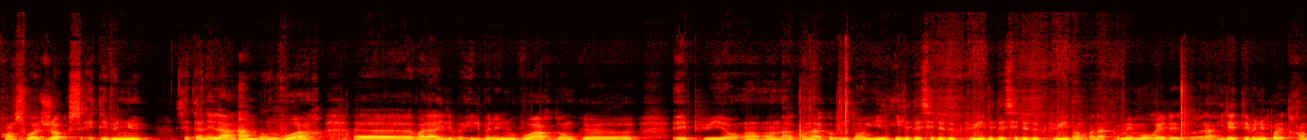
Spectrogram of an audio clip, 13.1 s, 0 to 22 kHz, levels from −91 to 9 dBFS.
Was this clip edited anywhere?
yes; 2 cuts; at 6.7 s, 9.9 s

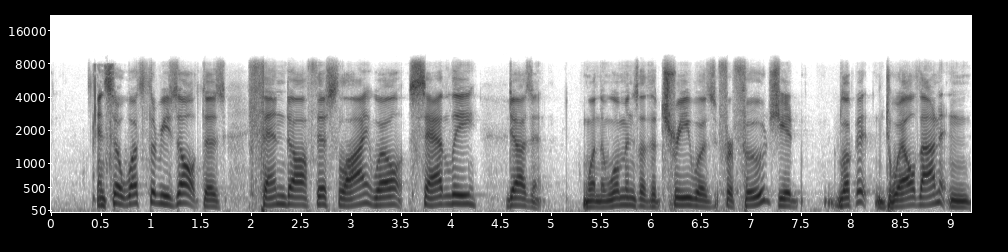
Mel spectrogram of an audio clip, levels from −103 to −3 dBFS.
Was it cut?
yes; 5 cuts; at 2.0 s, 4.6 s, 5.9 s, 6.7 s, 8.1 s

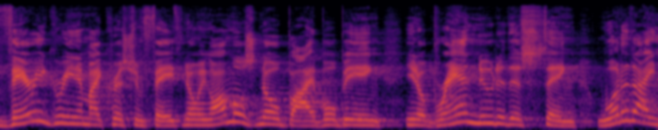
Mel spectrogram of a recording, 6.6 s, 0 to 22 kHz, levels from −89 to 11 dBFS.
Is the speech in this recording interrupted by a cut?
no; 0 cuts

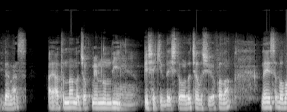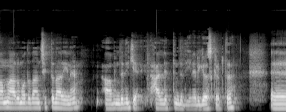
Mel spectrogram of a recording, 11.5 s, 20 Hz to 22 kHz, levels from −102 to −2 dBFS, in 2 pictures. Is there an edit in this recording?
no; 0 cuts

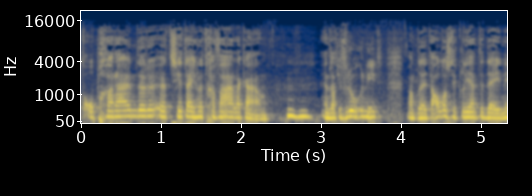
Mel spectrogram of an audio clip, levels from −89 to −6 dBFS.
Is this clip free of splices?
no; 3 cuts; at 1.3 s, 3.2 s, 4.2 s

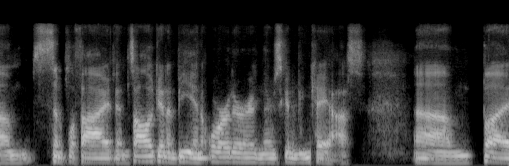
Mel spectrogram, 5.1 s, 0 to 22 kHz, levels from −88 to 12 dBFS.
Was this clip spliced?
yes; 1 cut; at 3.1 s

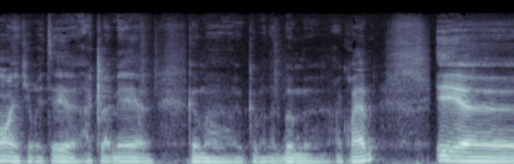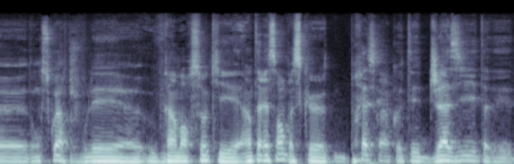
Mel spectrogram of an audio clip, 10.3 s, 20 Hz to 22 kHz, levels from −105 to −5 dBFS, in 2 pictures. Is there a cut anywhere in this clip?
yes; 6 cuts; at 1.9 s, 2.5 s, 4.3 s, 5.8 s, 6.8 s, 8.6 s

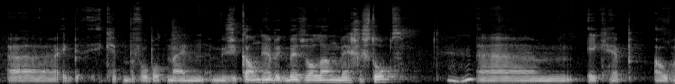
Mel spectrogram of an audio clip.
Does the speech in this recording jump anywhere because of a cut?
yes; 1 cut; at 2.6 s

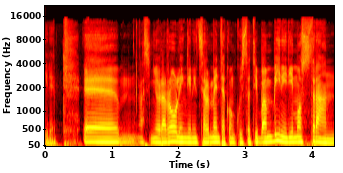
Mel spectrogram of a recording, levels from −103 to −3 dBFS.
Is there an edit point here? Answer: no; 0 cuts

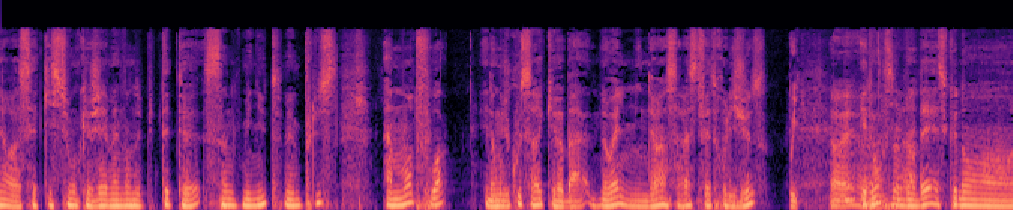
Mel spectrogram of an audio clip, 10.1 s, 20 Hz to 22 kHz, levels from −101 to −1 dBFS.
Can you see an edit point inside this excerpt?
yes; 3 cuts; at 4.2 s, 4.7 s, 7.0 s

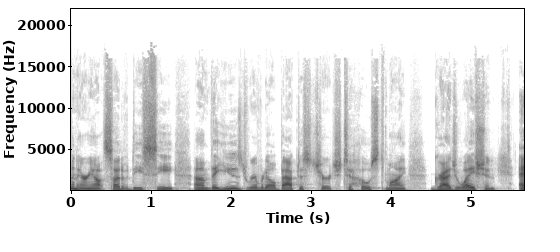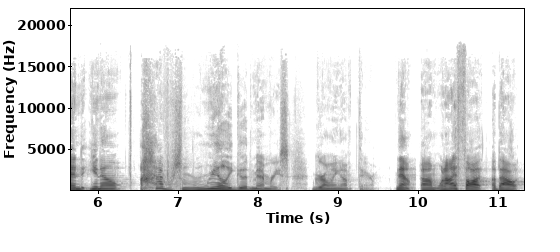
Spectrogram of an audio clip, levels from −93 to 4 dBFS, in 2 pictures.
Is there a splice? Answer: yes; 1 cut; at 10.0 s

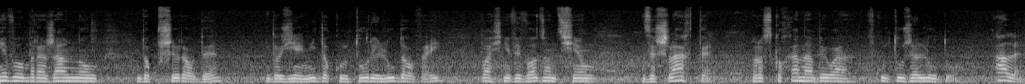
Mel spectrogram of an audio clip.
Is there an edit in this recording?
yes; 1 cut; at 4.8 s

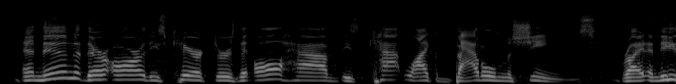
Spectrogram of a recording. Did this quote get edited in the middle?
yes; 2 cuts; at 1.7 s, 3.4 s

